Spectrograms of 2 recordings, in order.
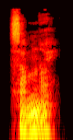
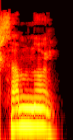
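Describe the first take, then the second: First: Said in the usual way. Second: «со мной» pressed firmly, with weight on «мной»; emphatic «со мной», stressing «мной»; insistent repeat. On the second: A narrator's reading. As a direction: drive home «со мной», falling at the end. Insistent repeat after «Понимаешь».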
